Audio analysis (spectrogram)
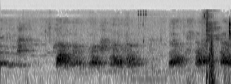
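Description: A dog barks repeatedly over noisy background during a gaming session, the rhythmic barks moderately loud and layered with room and game noise.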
